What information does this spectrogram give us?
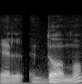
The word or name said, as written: dome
